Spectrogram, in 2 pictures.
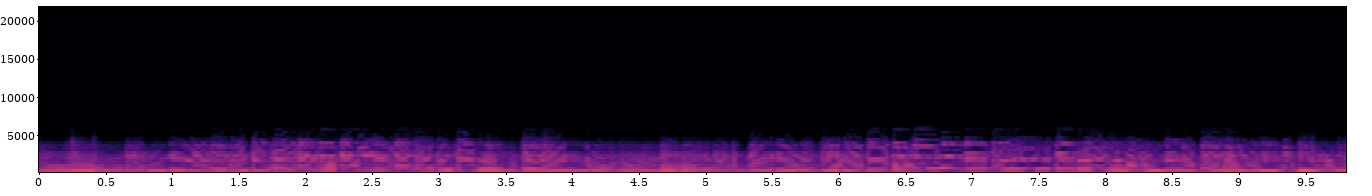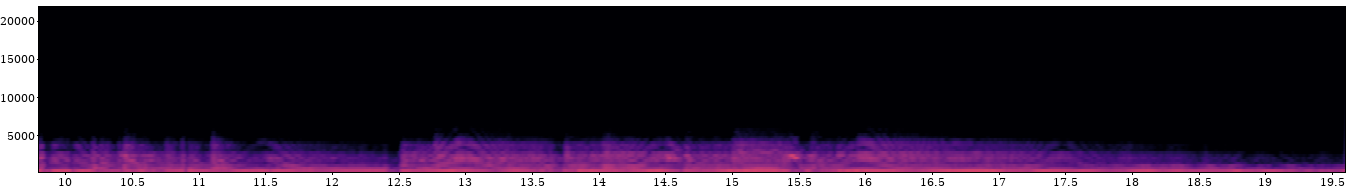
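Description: Ibanez RG 2550 electric guitar on its neck humbucker, warm tone, strummed and picked chords with chorus-like modulation and mild drive, playing steadily and fairly loud with no talking.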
